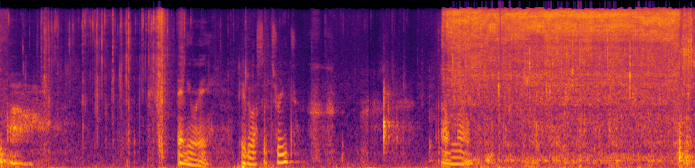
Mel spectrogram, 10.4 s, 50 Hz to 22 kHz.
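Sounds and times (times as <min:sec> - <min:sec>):
speech: 0:00.2 - 0:00.6, 0:02.7 - 0:04.8
tap water running into a sink while washing vegetables: 0:06.6 - 0:10.4.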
